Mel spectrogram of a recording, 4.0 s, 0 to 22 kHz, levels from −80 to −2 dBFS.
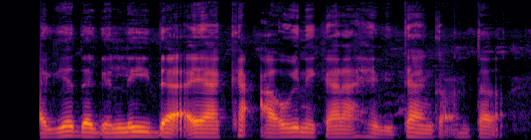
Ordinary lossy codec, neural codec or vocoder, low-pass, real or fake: none; none; none; real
